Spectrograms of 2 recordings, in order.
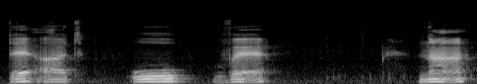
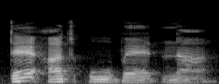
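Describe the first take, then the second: First: The phrase is said slowly and haltingly. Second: The phrase is said quickly and smoothly.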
